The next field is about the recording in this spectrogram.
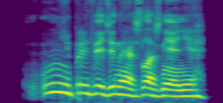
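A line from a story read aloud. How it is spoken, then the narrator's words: Whining. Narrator (Russian): проскулил он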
